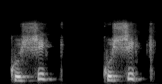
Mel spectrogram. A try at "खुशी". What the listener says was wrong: No, where is खुशिक, there is खुशी only, KHUSHI।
